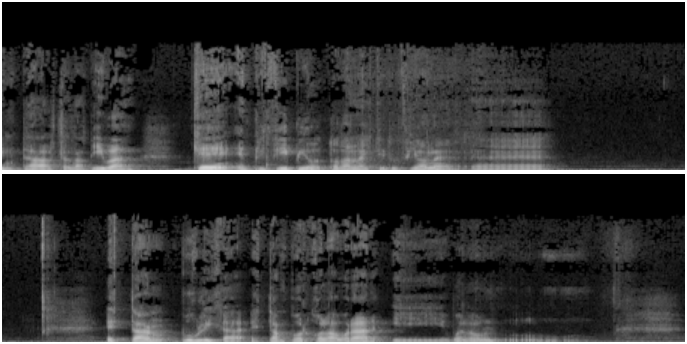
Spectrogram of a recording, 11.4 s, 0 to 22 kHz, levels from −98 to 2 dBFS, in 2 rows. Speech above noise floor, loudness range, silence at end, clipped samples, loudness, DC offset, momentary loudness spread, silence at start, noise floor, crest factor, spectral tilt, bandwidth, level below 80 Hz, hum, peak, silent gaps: 27 dB; 9 LU; 0.1 s; under 0.1%; -30 LUFS; under 0.1%; 17 LU; 0 s; -57 dBFS; 24 dB; -6.5 dB/octave; 16.5 kHz; -46 dBFS; none; -8 dBFS; none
